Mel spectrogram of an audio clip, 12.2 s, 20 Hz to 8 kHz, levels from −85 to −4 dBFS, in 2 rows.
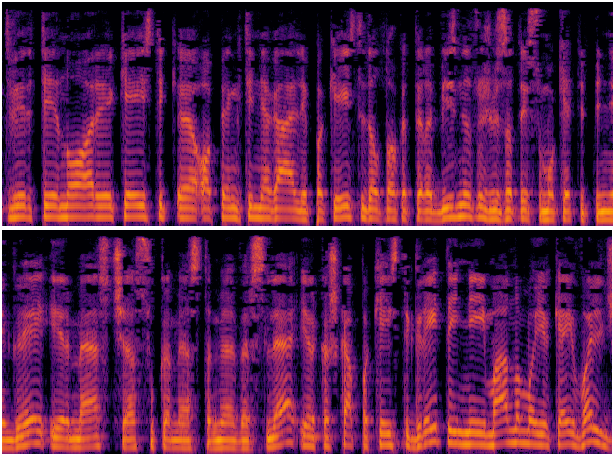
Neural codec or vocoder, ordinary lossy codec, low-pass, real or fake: none; MP3, 32 kbps; 7.2 kHz; real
